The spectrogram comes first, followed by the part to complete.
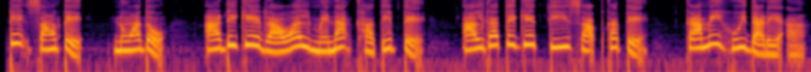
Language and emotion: Santali, neutral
